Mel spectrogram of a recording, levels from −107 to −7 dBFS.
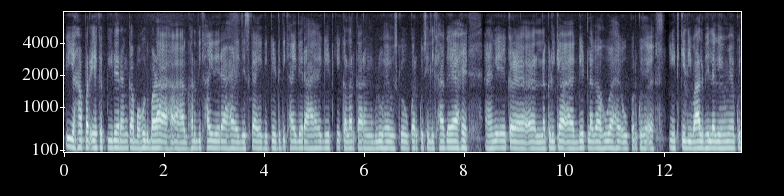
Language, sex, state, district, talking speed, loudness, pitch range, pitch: Hindi, male, Uttar Pradesh, Hamirpur, 235 wpm, -25 LUFS, 140-145 Hz, 145 Hz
